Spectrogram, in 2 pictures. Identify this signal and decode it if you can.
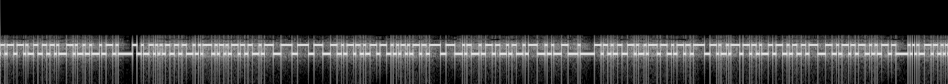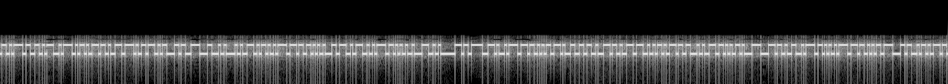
RTTY, about 45.45 baud. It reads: HIGH-PRICED COTTON AND TOBACCO. WHEN THE UNION NAVY SEIZED A BLOCKADE RUNNER, THE SHIP AND CARGO WERE SOLD
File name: fsk850 / usnavy3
